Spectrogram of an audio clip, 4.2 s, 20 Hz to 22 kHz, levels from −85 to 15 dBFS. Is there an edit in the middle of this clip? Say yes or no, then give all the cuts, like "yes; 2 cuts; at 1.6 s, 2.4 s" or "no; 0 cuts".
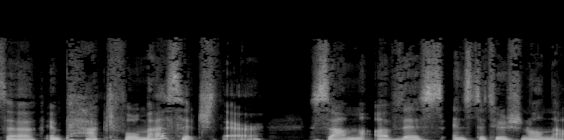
yes; 1 cut; at 2.2 s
